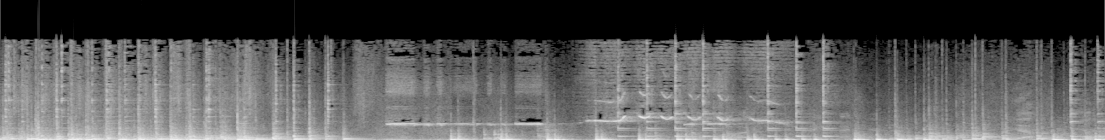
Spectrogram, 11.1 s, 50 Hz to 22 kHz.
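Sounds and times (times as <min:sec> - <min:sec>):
djembe hand drums beating: 0:00.0 - 0:03.7, 0:04.5 - 0:11.0
high whistle warbling: 0:03.8 - 0:08.1.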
